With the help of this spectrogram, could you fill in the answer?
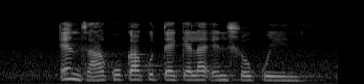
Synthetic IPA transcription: ɛnd͡zʱakukak̬utʼɛkʼɛlaʔɛnɬɔk̬ʼweːni

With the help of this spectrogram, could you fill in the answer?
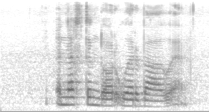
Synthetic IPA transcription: ʔənləχtəŋdɑːɾṵərbəɦœwə̰

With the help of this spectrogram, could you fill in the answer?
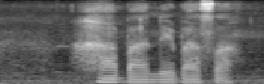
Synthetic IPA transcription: habanɛbasa̰

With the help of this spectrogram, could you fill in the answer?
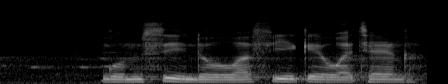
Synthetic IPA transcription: ŋɡʱom̩sindʱɔwafik̬ɛwatʰɛːŋʱa

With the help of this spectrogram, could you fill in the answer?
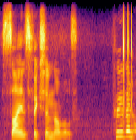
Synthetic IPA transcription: sajə̃nsfɪkʃə̃nːɔvə̰lˠz̥ | pʰɹʉːvə̃n

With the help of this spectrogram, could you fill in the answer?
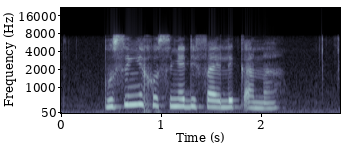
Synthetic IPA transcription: b̥usɪŋɪχʊsɪŋadifaɪlɪkʼana

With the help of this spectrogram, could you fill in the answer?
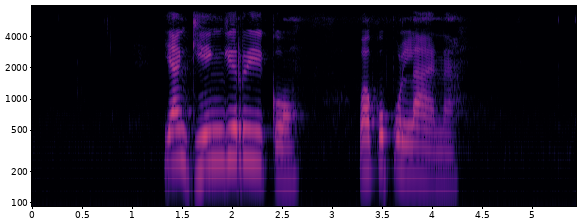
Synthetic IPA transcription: jaŋɡʱiŋɡirikɔ | wakupulaːna

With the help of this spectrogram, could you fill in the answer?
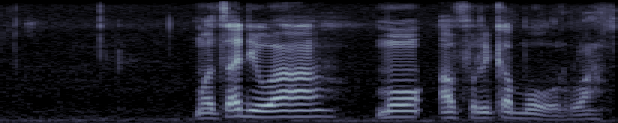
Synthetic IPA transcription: mʊt͡sʼadiwa | moafrikʼabʊːrwa

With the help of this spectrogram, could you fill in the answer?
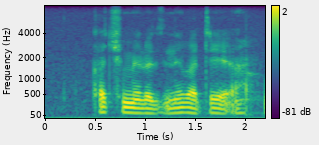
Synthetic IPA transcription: kʰat͡ʃʰumɛlɔd͡zinɛβatʼɛːʔa

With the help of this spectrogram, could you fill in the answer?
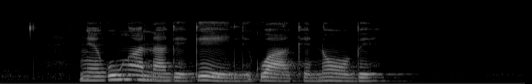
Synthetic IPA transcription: ŋek̬uŋanak̬ɛk̬elik̬wakʰɛnɔːɓɛ

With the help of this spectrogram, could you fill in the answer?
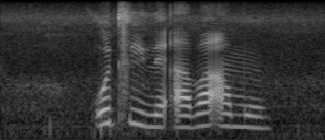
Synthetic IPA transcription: ʊt͡ɬʼilɛʔabaʔamʊ

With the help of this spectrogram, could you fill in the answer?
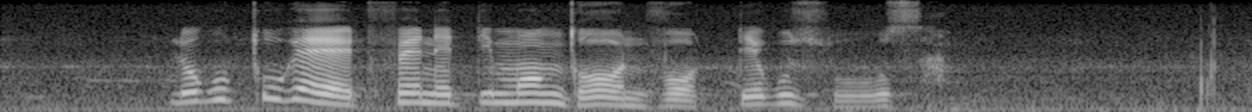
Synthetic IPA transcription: lok̬uǀuk̬ɛt͡fʰwɛnetʼimɔŋ͡ǀʱɔnd͡vʱɔtʼek̬uzuːza

